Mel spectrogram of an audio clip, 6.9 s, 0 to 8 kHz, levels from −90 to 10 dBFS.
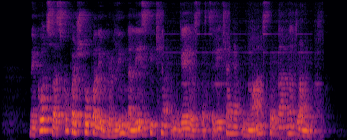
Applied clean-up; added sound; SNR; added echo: neural separator model SepFormer DNS4.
